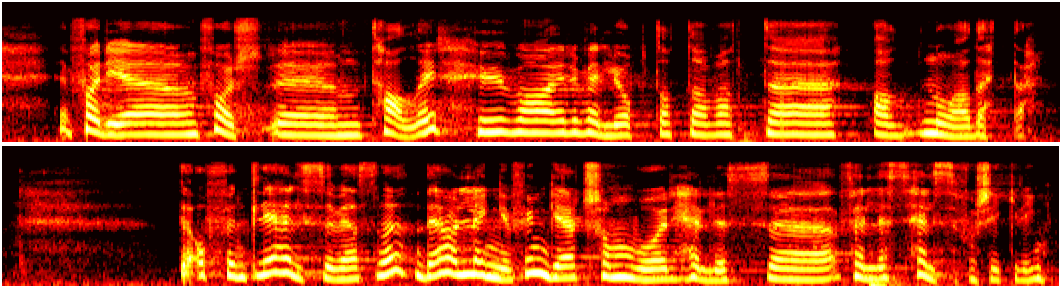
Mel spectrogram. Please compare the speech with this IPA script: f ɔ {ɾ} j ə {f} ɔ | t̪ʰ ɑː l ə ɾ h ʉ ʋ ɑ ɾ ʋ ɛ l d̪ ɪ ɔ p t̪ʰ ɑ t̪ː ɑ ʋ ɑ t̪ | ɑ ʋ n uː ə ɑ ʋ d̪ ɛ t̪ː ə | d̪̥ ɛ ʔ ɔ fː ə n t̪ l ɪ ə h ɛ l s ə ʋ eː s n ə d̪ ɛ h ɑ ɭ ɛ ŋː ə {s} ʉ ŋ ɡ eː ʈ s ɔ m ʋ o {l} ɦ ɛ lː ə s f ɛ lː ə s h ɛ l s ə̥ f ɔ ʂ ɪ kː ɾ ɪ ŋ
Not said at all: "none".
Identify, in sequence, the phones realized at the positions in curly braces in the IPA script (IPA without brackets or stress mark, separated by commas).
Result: ɾ, f, f, ɾ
